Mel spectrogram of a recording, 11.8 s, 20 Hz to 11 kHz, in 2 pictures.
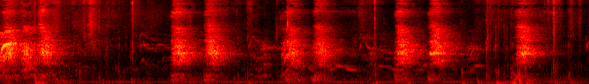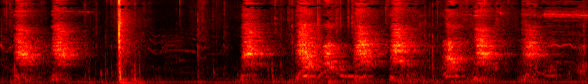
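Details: Puppy filmed on March 10 barking in short high yaps, grouped into clusters separated by quieter gaps, with a low steady hum, a sharp click midway and faint human voices.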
